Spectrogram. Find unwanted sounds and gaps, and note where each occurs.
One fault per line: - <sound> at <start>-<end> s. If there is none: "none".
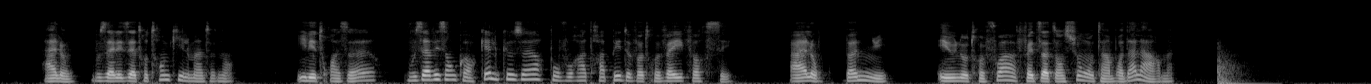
- thud at 12.2-12.8 s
